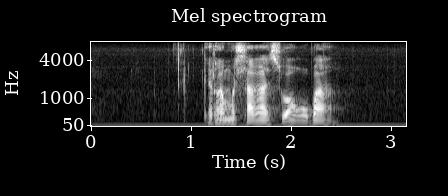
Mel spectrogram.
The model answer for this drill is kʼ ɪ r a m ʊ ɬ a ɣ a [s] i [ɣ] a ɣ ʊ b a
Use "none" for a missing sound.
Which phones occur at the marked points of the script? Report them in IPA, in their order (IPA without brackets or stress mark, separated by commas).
s, w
